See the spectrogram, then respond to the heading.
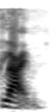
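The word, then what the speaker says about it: climb: चढ़ना यहां पर देखिए बी लेटर साइलेंट है क्लाइम में जो लास्ट में बी लेटर आता है व साइलेंट रहता है केवल हम प्रोनाउंस करते हैं क्लाइम क्लीन का मतलब होता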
